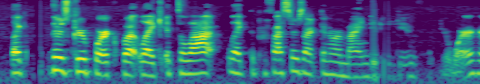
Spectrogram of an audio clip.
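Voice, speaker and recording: A woman speaks with an American accent at a very fast pace. Her pitch is fairly high. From US. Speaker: study abroad alumna. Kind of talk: panel discussion. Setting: livestream.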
